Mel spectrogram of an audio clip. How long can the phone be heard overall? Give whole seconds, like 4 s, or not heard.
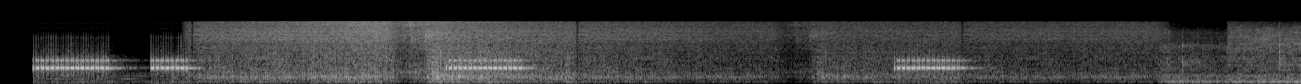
3 s.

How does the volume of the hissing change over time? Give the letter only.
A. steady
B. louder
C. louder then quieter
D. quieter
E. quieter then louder
D.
